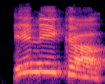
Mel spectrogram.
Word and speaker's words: Ineka: Her name is Ineka. That's Ineka. What you say, long E.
